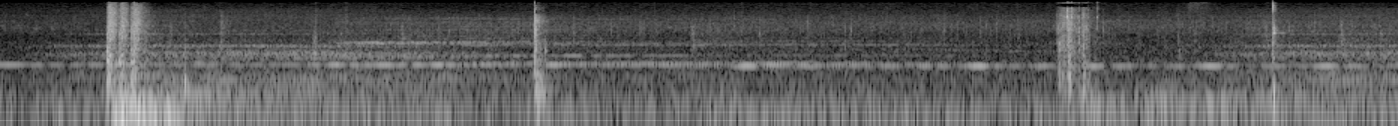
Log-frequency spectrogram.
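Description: Objects thump and clatter as they are picked up.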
